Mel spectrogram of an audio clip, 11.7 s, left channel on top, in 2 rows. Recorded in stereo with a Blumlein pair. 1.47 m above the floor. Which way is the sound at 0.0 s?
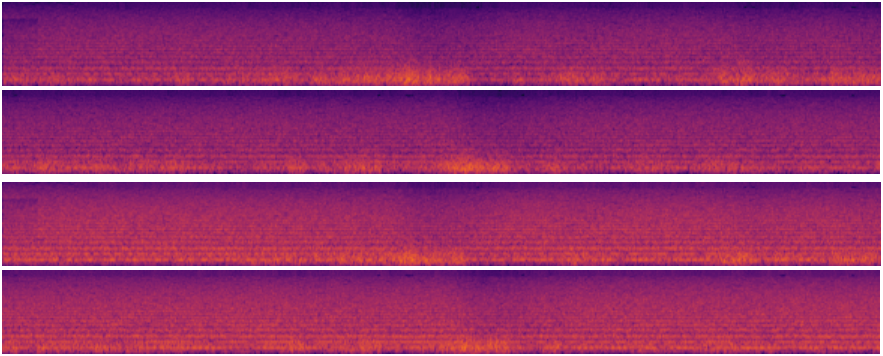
70° right.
